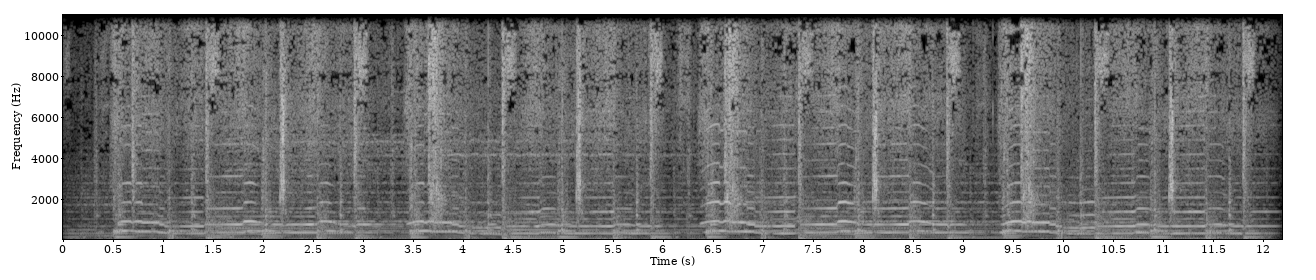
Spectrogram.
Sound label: Rata lambiya flute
